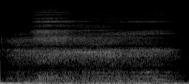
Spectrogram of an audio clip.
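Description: A long, deep breath drawn in through the nose, a steady airy rush lasting about two seconds, fairly soft, with no talking.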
